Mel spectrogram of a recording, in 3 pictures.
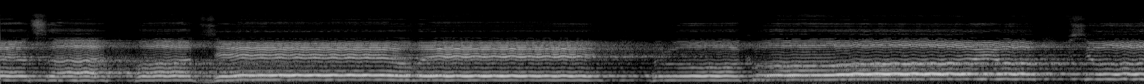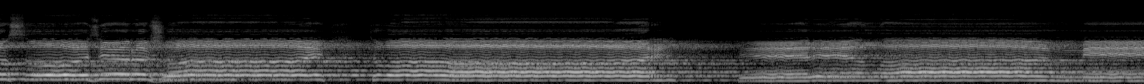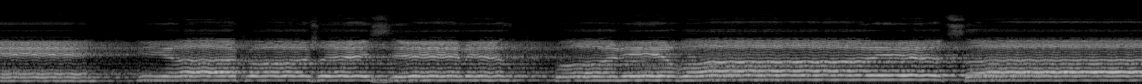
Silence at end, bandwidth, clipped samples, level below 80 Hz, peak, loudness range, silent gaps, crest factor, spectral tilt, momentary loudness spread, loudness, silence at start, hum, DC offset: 0 s; 11 kHz; under 0.1%; -70 dBFS; -8 dBFS; 6 LU; none; 14 dB; -5 dB/octave; 11 LU; -24 LUFS; 0 s; none; under 0.1%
